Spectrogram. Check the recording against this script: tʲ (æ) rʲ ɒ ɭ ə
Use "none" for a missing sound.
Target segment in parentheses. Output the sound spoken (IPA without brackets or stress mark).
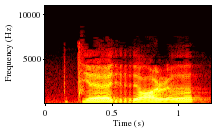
ɛ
